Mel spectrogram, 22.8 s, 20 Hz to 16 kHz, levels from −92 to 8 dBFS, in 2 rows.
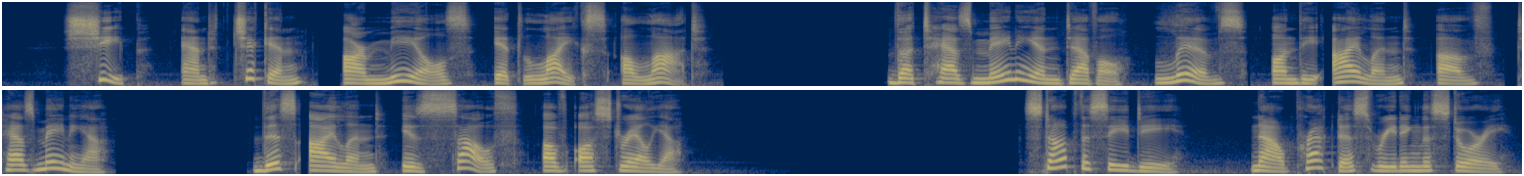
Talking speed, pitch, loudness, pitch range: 85 wpm, 180 Hz, -20 LUFS, 155-200 Hz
